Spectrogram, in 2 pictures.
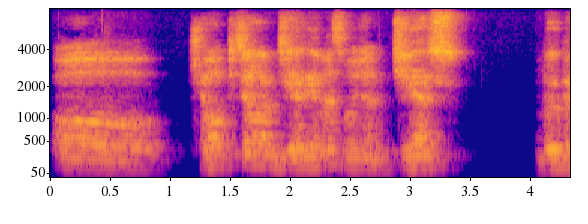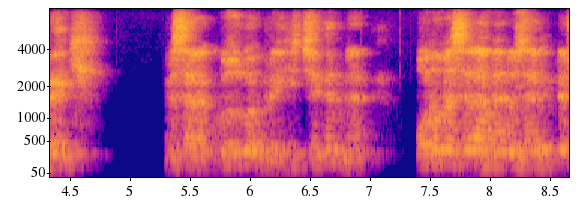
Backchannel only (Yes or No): Yes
